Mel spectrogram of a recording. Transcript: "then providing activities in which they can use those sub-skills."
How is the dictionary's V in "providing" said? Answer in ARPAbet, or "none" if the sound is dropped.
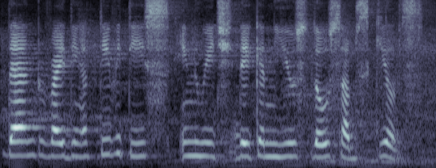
V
